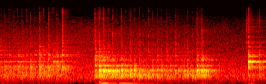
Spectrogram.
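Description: Surf-rock band playing without vocals: bongos tapping over held chords. A new chord comes in about a second and a half in, and another just before the end.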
